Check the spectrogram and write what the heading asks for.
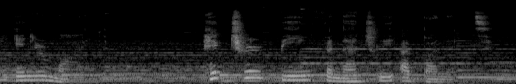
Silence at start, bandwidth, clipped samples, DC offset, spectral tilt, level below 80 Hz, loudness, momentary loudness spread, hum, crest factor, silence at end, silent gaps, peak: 0 s; 16 kHz; under 0.1%; under 0.1%; -5.5 dB/octave; -62 dBFS; -32 LUFS; 12 LU; none; 18 dB; 0 s; none; -14 dBFS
